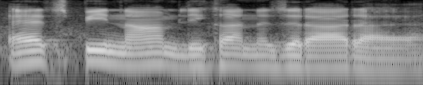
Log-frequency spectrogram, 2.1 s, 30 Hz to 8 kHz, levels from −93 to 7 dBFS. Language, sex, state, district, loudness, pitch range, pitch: Hindi, male, Rajasthan, Bikaner, -16 LUFS, 100-130 Hz, 110 Hz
